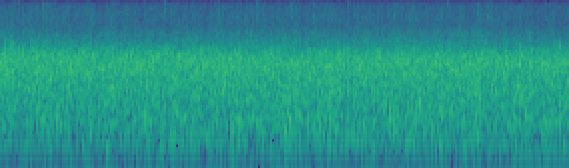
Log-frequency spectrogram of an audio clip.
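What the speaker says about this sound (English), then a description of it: "I think they deserve a round of applause." A large crowd at a school honor society ceremony gives teachers loud, dense, sustained applause, a continuous wash of many hands clapping with no talk above it.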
